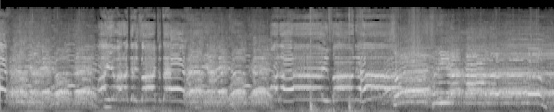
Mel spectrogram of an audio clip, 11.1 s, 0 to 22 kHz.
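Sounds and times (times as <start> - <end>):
crowd shouting a slogan: 0.0 - 2.4, 3.7 - 11.0
steady held tone: 0.0 - 8.2.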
